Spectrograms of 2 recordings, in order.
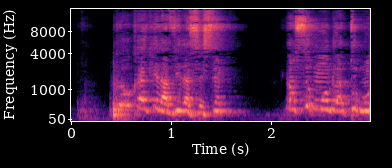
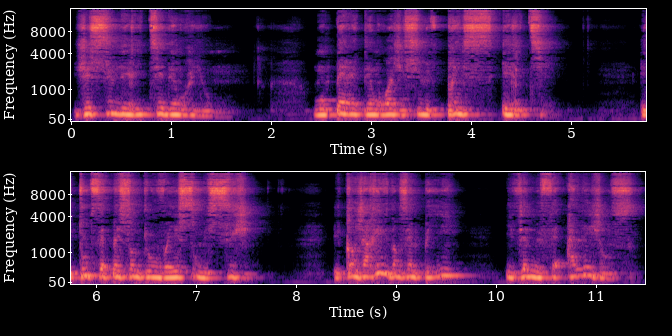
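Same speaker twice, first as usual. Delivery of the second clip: much lower, grand voice of a self-styled crown prince; boastful prince; 8 semitones lower than usual. Acted. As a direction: play the prince bragging to the neighbour. Voicing the self-proclaimed prince.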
